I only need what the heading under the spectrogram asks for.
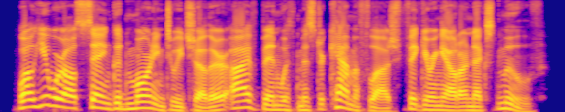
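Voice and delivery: plain reading voice

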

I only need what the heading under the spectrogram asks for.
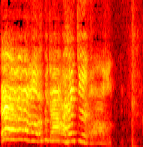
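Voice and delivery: very high, very slow, creaky, raspy gremlin voice. Voicing Libby when she doesn't want to be held, Libby in a gremlin voice.

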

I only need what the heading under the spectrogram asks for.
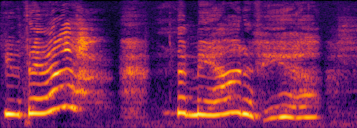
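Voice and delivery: high-pitched female voice. A game narrator voices a woman chained to the wall calling out, chained woman's voice. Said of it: "You notice Mila that there's a woman chained to the wall".

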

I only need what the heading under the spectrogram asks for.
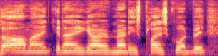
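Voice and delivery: high-pitched, rapid friendly chatter.

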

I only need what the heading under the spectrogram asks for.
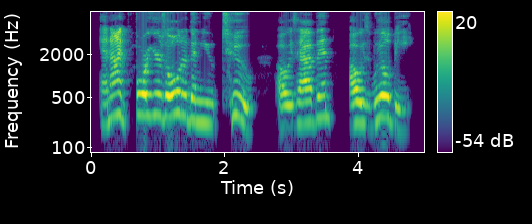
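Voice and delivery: loud, taunting, superior, scornful sneer. Narrator reads a character's taunt to the younger narrator, sneering. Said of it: "he sneered".

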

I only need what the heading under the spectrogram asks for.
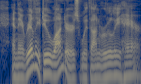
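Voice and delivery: plain

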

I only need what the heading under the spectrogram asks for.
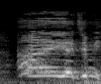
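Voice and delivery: high, loud cheering crowd.

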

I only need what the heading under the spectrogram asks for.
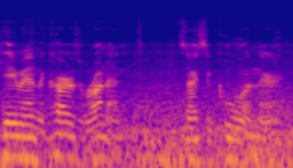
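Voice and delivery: normal talking voice

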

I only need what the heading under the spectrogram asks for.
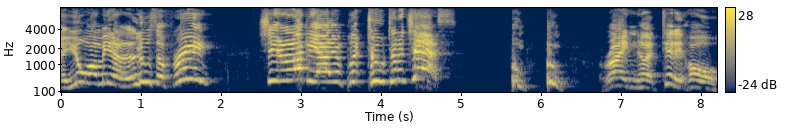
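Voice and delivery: very high, shrill, very loud hollering rant. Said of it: "why is he yelling?".

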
